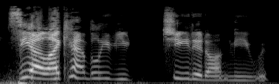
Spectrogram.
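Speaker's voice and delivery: normal talking voice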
